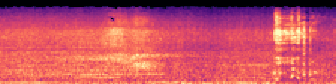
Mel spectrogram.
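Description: Steady engine and tyre rumble of a vehicle heard from inside its cab at highway speed. An oncoming car swishes past about a second and a half in, and there are a couple of brief clicks near the end.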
